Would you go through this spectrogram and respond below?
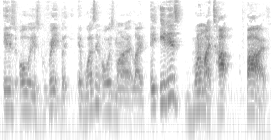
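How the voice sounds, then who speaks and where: Easygoing man, halting and filler-heavy. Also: fairly high pitch, lively intonation, a bit bright. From Haiti. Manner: hesitant, many fillers and restarts, laughs easily. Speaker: guest. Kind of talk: casual chat.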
